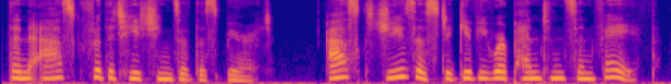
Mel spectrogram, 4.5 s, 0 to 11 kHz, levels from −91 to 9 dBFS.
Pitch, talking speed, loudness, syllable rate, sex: 235 Hz, 215 wpm, -17 LUFS, 5.7 syllables/s, female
